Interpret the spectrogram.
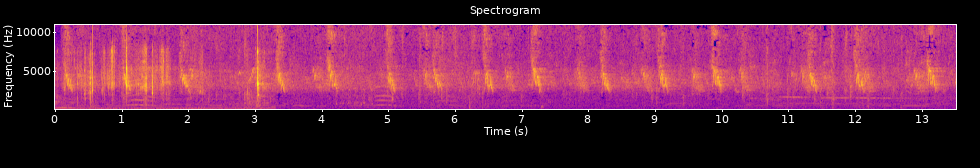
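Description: Small birds chirping, short falling chirps repeated about twice a second, with one sharp click about three seconds in.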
